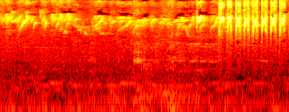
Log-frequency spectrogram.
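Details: Sogon in active song: a soft high warble, then a rapid series of about ten sharp high notes repeated several times a second.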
